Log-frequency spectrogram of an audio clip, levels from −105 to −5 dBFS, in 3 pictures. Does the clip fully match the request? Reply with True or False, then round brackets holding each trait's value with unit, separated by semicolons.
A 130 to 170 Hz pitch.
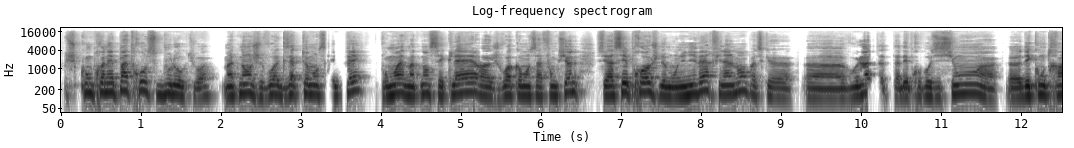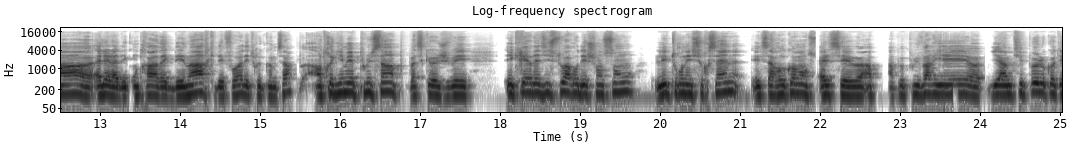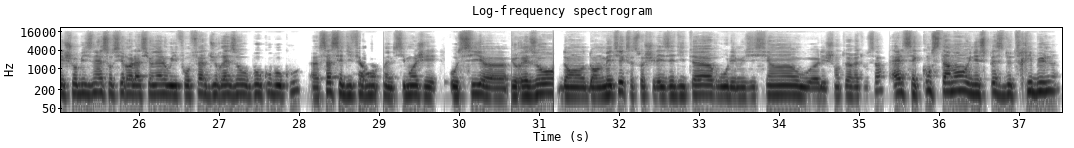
True (140 Hz)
